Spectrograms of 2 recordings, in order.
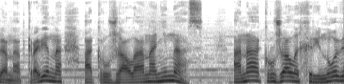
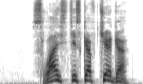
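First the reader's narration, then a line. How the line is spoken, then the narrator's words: Shouted from a crowd. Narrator (Russian): выкрикнул кто-то из толпы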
